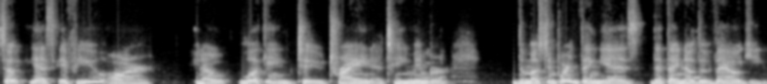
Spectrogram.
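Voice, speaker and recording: Very slow in pace, a woman speaks at a fairly high pitch. Her pitch varies in an ordinary way. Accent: Kentucky. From Southeast Kentucky. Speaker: sales podcast host and coach. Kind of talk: interview, casual advice chat. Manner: warm, friendly.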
